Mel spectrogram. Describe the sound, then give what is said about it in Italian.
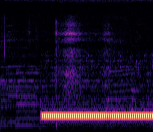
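A telephone line tone during an outgoing call cuts in abruptly after a brief quieter moment, then holds as a loud, steady, unwavering pitch to the end. “Io intanto sto chiamando, vai, vai.”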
